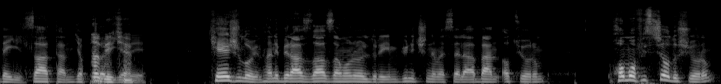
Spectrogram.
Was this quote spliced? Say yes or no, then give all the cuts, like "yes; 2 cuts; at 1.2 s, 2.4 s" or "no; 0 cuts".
no; 0 cuts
